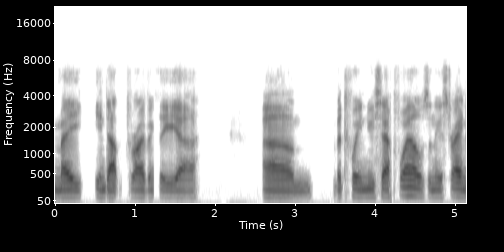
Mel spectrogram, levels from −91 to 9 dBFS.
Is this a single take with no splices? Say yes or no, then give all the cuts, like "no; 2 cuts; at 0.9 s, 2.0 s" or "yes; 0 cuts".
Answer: no; 2 cuts; at 1.2 s, 3.5 s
